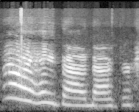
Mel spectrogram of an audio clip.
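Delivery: laughing. Real, not acted. Laughing after mocking the doctor.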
